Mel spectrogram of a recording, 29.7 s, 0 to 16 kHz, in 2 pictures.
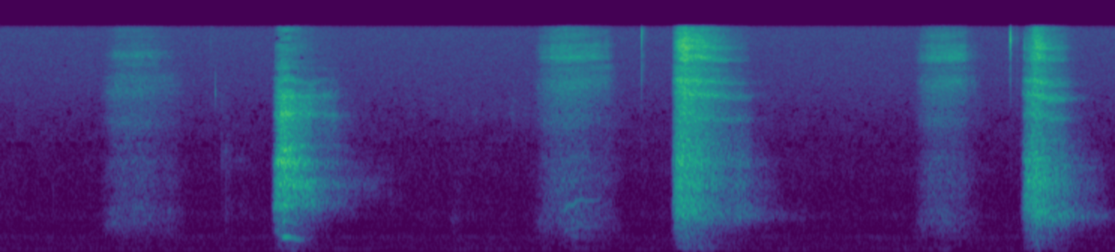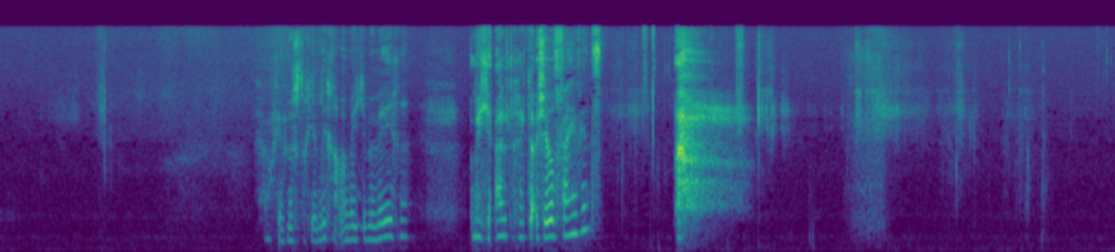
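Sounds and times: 
slow breathing in and out during a guided meditation: 1.4s - 5.0s, 7.1s - 8.3s, 9.0s - 10.4s, 12.2s - 14.9s, 16.7s - 18.3s, 20.4s - 21.1s, 23.8s - 25.0s
speech: 18.6s - 20.4s, 21.1s - 24.0s.

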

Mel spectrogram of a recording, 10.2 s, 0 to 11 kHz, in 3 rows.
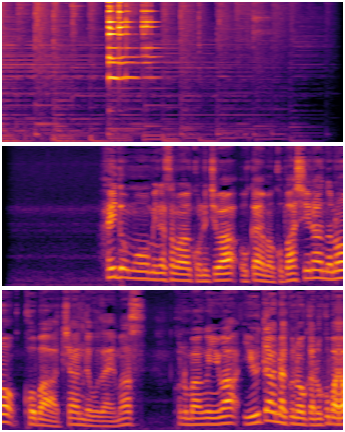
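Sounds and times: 
light rhythmic musical backing: 0.0s - 3.1s
glasses clinking in a milk toast: 1.1s - 1.7s
speech: 4.5s - 10.2s.

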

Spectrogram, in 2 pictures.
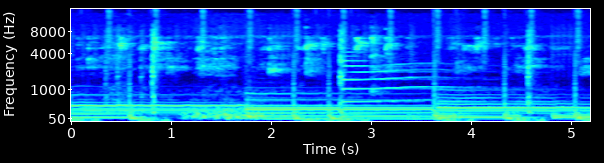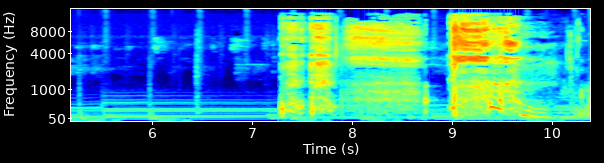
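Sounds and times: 
harsh raspy coughing fit: 7.3s - 8.0s, 8.7s - 10.2s.

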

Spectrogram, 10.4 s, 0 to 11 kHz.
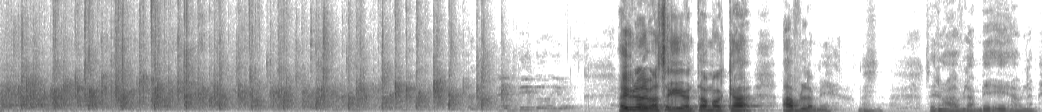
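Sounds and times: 
church audience applauding: 0.0s - 5.3s
speech: 6.2s - 8.4s, 9.3s - 10.4s.

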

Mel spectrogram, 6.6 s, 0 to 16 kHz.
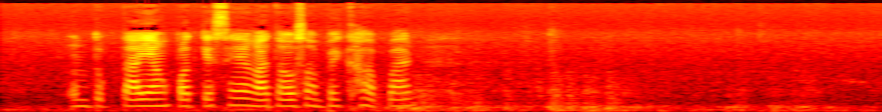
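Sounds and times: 
soft hiss of rain: 0.0s - 6.6s
speech: 0.5s - 3.4s
low rolling thunder: 2.8s - 6.6s.

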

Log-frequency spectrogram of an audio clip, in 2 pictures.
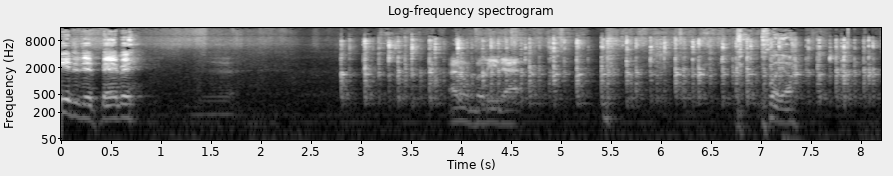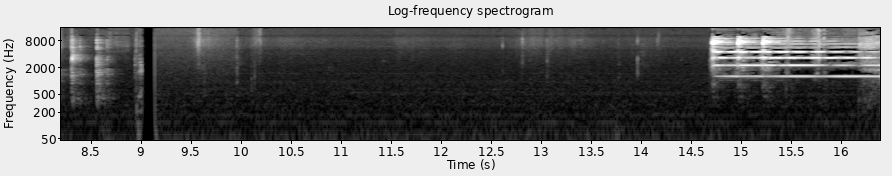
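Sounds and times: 
speech: 0.0s - 0.9s, 7.1s - 7.5s
clattering noise: 2.8s - 9.0s
loud bell ringing with rapid repeated strikes: 14.7s - 16.3s.

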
